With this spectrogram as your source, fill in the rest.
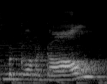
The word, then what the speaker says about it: McGonagall: You probably got that wrong. So. McGonagall. It's McGonagall, actually, because she's Scottish.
